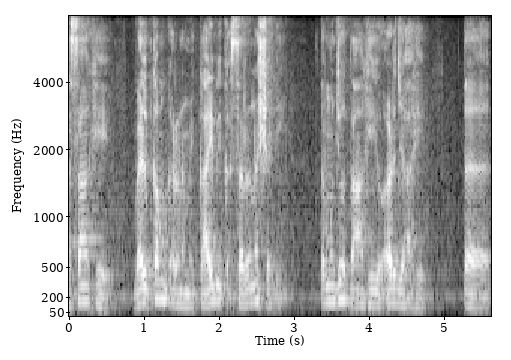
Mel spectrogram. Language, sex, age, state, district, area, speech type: Sindhi, male, 30-45, Maharashtra, Thane, urban, spontaneous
